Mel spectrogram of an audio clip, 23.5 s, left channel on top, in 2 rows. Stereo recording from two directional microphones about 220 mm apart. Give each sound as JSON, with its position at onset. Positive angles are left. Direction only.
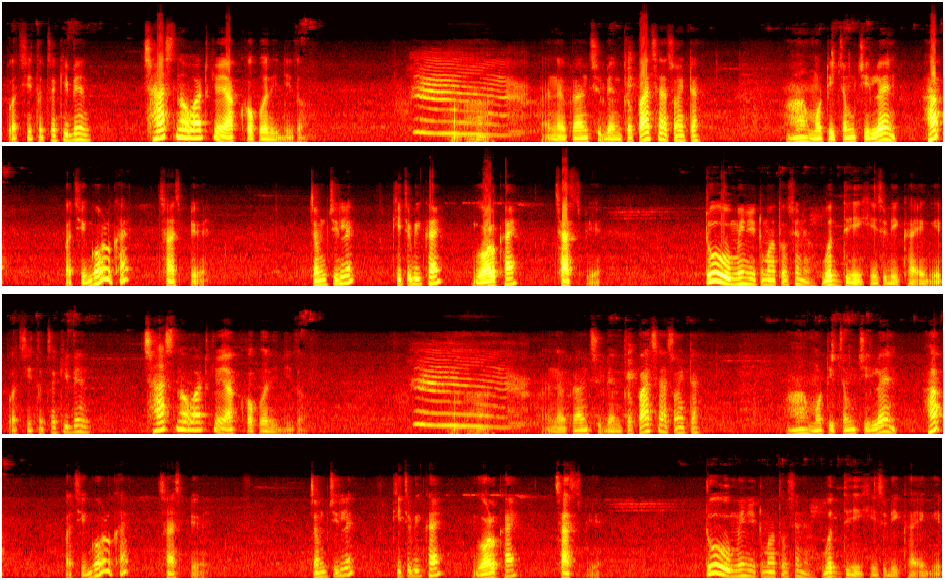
{"t": 0.6, "sound": "speech", "side_deg": 35}
{"t": 5.1, "sound": "baby cry", "side_deg": 10}
{"t": 6.0, "sound": "a sound", "side_deg": 10}
{"t": 6.7, "sound": "speech", "side_deg": 35}
{"t": 7.8, "sound": "speech", "side_deg": 10}
{"t": 8.2, "sound": "speech", "side_deg": 35}
{"t": 9.8, "sound": "speech", "side_deg": 35}
{"t": 12.5, "sound": "speech", "side_deg": 35}
{"t": 15.6, "sound": "speech", "side_deg": 35}
{"t": 20.6, "sound": "speech", "side_deg": 35}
